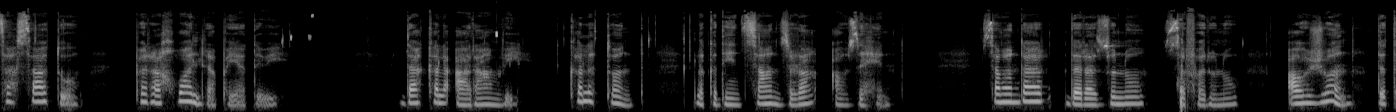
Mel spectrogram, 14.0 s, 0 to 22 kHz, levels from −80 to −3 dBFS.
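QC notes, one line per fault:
2.81–3.13 s, 4.96–5.19 s and 11.65–11.87 s, DAB burbling: weak reception leaves bit errors, a few tenths of a percent, that slip past error correction into the MP2 stream. Corrupted samples put short blips of noise in single sub-bands, and corrupted scale factors make sub-bands jump in level for up to a frame. The speech gets short bursts of burbling noise, in the middle burst right after "دا کله ارام" and before "کله توند". The bursts hit ten to eighteen damaged frames each.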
